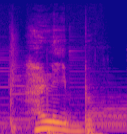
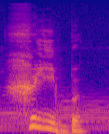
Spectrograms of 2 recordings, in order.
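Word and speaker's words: хліб: word which means brad not halibu it's khalib okay pay close attention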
